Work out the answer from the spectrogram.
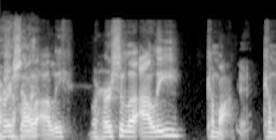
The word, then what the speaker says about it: Mahershala Ali: Marshala Mahershala. Ali.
